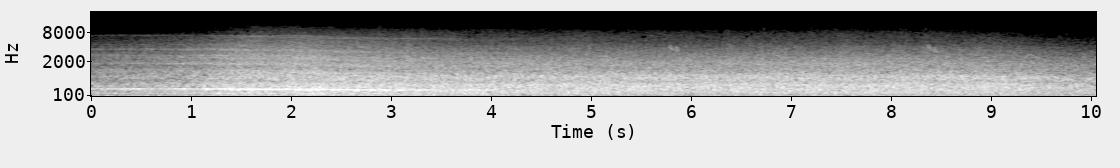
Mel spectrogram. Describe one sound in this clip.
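A long freight train rumbles and clatters past on the tracks.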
